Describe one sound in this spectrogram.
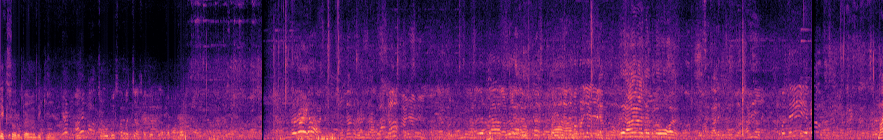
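A crowd murmurs outdoors all around.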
